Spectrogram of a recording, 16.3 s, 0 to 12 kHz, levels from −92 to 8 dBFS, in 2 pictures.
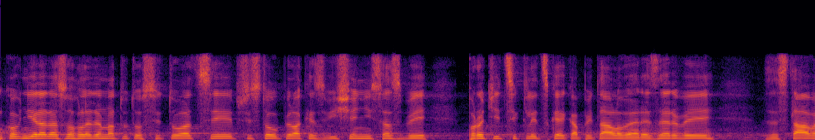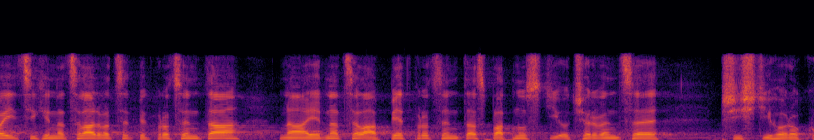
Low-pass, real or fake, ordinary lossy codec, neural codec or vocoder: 7.2 kHz; real; AAC, 64 kbps; none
